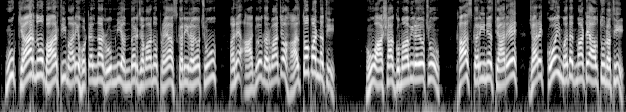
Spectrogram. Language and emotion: Gujarati, angry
